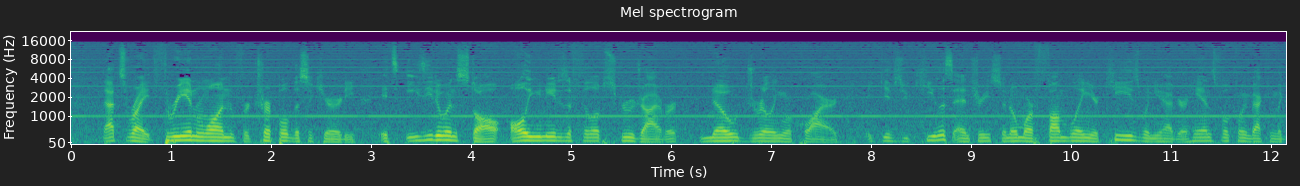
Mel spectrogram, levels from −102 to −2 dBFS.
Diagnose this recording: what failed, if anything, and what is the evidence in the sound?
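A USB whine runs through the whole recording, a steady 1 kHz tone sitting roughly 15 dB below the speech and audible in every pause, where the room noise alone would otherwise sit about 3 dB lower. The fault is in the analogue wiring: current drawn by the USB interface in 1 ms frames is leaking into the microphone path through shared power or ground. On a spectrogram it shows as an unbroken horizontal line at 1 kHz from start to finish.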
